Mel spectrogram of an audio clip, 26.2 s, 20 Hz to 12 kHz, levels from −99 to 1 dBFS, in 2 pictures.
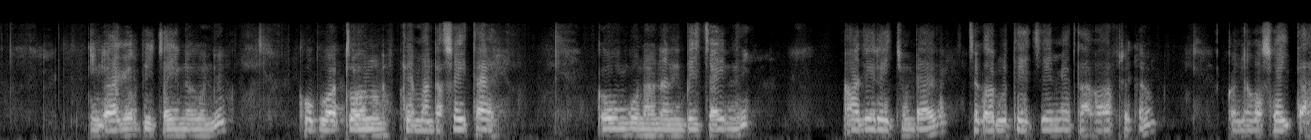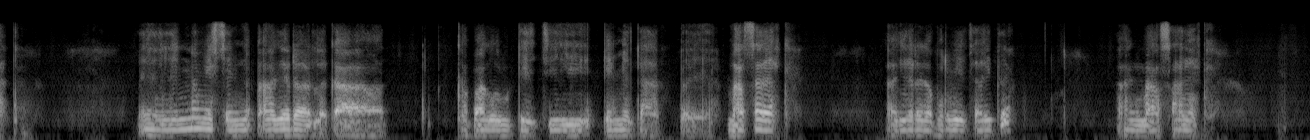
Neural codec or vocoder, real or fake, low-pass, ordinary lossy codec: codec, 16 kHz, 2 kbps, FreqCodec, smaller model; fake; 7.2 kHz; none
